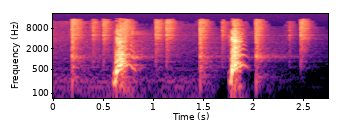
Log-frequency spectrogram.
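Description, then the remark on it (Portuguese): A small dog gives two sharp, high-pitched barks about a second apart, with fainter yips and clicks in between, heard in the background of a mobile phone call, with no one talking. “Mas e esse barulho ali é, um, é o que, que é um cachorrinho?”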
